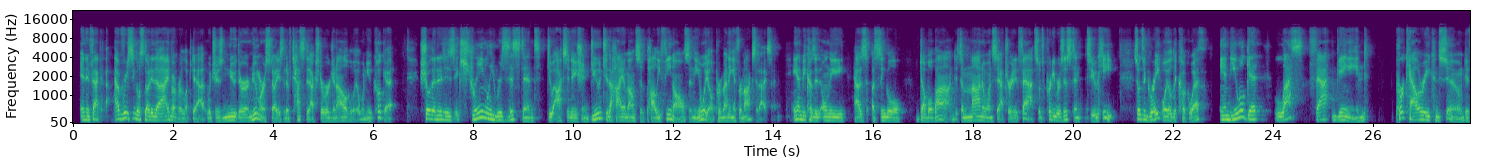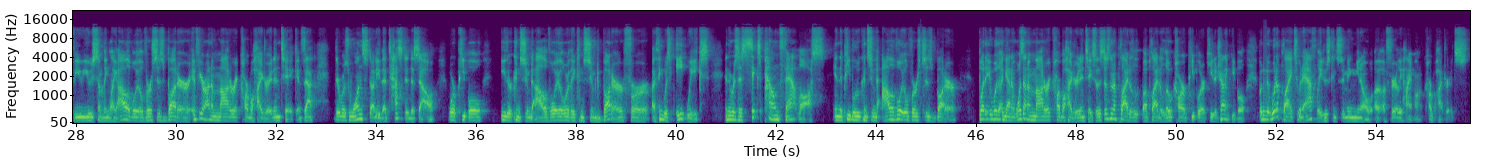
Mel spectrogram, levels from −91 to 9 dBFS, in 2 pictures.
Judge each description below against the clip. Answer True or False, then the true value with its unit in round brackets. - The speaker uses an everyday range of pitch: True (4.0 semitones)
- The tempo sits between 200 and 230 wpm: True (205 wpm)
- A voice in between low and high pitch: False (120 Hz)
